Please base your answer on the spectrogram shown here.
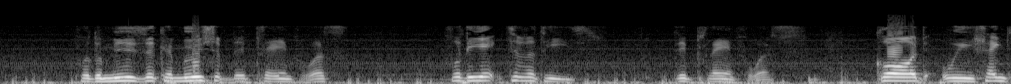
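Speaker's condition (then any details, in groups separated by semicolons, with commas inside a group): Cerebral palsy; discovered at age 2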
